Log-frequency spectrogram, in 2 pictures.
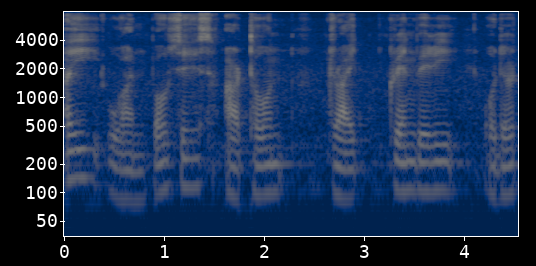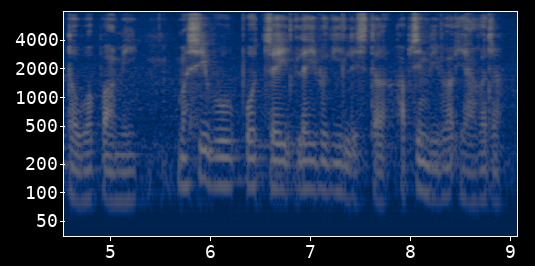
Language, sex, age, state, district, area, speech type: Manipuri, male, 30-45, Manipur, Imphal West, urban, read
